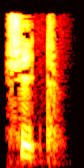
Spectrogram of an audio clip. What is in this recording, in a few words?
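"sheet", British English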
